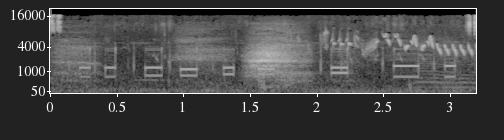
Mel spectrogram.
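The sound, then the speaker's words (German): A mobile phone keypad being dialed to make a call: a quick string of short two-tone beeps at an uneven pace, clear, with a brief burst of noise partway through. “Hast du dein Handy einstecken? Ich ruf sie wirklich mal an.”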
